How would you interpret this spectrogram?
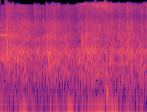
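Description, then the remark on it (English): A crowd at a Teen Challenge Ministry event applauds Pastor Ron Brown steadily, a dense wash of many hands clapping at once with no pauses, fairly soft, with no voices over it. “Come on, let's give it up for Pastor Ron Brown one more time.”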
